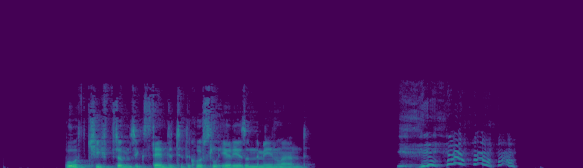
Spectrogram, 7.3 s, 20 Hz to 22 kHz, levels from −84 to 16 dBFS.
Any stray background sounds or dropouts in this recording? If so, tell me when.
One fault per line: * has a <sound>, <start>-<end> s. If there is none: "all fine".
* has a laugh, 5.0-6.5 s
